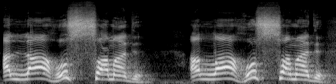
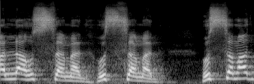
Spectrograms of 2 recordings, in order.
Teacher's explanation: سین اور صاد میں یہی فرق ہے، دونوں میں اگرچہ وہ زبان ایک جگہ پہ لگتی ہے، دونوں میں سیٹی کی نما آواز بھی آتی ہے، چونکہ ہوا ہم فل زور سے باہر نکالتے ہیں، منہ کی ہوا جو ہے، اور فرق صرف اتنا ہے کہ صاد میں آپ نے اس کو موٹا کر کے پڑھنا ہے، پر کر کے پڑھنا ہے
